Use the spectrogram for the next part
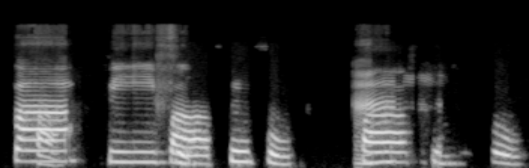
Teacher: Gigi atas menyentuh bibir bawah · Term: huruf Fa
